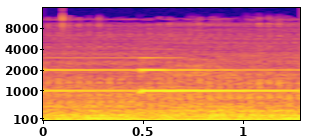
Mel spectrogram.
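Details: Second-gen Dodge truck heater blower after blower motor resistor replacement; fan that previously worked on only one setting runs with a smooth steady hum and thin constant whine, no rattles or surging; blower working normally.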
